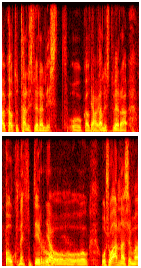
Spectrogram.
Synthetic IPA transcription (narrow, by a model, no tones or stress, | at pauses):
kaːwt̪θut̪ʰaːlɪst̪vɛːɾalɪst̪ɔɣkawt̪ʰaːlɪst̪vɛːɾapoːwkmɛn̥t̪ɪɾɔɔɣɔɣɔsɔanːaðsɛmva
